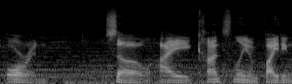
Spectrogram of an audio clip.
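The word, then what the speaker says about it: Auron: No, I pronounce it Oron, but the game pronounces it Orin.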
